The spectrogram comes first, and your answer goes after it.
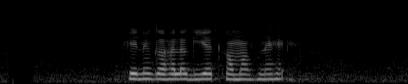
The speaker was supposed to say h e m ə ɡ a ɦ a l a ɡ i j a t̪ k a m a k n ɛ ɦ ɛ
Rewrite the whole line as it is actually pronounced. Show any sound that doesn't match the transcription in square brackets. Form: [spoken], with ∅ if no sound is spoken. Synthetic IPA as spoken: h e [n] ə ɡ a ɦ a l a ɡ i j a t̪ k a m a k n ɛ ɦ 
